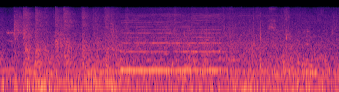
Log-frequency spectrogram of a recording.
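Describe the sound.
A metro train gives a steady, loud rumbling roar. A sustained mid-pitched tone holds for about two seconds partway through while people talk over the noise.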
